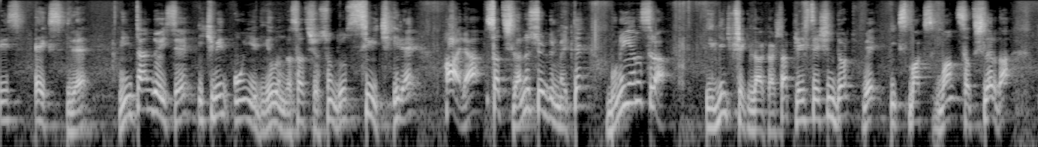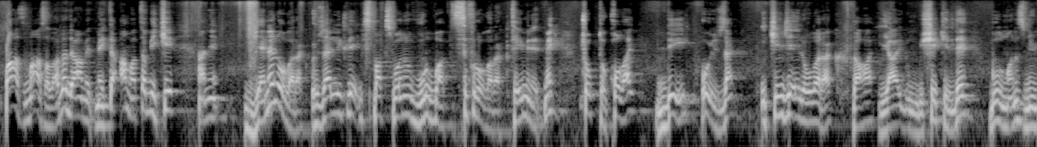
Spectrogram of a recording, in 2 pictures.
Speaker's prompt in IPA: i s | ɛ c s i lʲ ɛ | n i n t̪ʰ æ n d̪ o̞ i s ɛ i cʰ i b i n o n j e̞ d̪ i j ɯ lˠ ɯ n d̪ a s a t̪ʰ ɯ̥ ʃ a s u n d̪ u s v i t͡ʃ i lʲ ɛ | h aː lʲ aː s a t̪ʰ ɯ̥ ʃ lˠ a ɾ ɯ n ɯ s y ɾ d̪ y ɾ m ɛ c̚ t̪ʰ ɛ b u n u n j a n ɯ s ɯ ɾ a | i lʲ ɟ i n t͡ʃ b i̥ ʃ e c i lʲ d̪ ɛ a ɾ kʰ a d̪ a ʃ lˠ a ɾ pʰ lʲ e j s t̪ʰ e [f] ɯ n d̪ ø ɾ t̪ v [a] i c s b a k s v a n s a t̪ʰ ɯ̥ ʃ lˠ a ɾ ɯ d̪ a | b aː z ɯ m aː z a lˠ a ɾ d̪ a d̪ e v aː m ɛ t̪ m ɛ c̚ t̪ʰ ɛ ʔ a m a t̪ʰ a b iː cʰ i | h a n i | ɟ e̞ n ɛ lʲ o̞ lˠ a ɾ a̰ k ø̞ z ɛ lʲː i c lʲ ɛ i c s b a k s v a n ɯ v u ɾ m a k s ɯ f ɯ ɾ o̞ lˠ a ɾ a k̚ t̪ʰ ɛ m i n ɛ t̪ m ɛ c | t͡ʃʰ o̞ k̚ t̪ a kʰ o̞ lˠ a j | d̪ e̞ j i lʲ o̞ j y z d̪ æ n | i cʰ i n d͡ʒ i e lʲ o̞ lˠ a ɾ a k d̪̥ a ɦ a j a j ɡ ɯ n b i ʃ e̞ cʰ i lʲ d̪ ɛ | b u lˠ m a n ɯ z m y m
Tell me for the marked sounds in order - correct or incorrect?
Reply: incorrect, incorrect

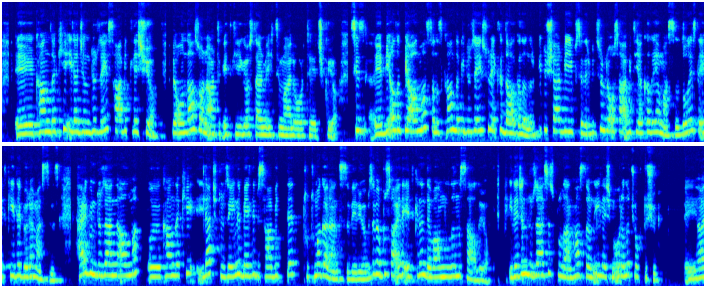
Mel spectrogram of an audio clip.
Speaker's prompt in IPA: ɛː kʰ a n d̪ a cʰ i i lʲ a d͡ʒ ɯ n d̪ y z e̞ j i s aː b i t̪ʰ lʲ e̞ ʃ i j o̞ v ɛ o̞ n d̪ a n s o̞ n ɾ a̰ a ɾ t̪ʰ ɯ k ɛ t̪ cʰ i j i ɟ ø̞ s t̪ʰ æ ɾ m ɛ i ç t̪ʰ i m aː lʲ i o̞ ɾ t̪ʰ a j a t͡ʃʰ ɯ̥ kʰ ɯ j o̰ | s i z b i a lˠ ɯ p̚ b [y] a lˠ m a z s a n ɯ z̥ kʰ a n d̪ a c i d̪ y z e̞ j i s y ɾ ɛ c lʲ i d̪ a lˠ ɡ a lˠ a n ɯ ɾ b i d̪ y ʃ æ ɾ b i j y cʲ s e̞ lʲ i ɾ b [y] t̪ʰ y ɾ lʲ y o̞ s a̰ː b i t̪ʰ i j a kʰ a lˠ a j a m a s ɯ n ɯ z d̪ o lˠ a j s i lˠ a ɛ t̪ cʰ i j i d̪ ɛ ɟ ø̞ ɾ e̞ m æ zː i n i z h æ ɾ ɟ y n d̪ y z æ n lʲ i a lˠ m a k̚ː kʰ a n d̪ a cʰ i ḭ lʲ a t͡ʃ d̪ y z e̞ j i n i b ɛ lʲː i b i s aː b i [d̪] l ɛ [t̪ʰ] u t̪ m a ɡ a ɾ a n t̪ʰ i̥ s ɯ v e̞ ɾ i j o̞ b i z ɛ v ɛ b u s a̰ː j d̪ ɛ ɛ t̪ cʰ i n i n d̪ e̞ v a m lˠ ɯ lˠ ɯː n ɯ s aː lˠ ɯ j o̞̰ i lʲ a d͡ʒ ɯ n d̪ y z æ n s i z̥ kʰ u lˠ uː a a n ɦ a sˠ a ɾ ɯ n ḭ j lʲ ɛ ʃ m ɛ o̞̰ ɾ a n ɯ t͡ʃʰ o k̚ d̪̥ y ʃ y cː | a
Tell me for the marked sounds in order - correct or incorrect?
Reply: incorrect, incorrect, incorrect, correct

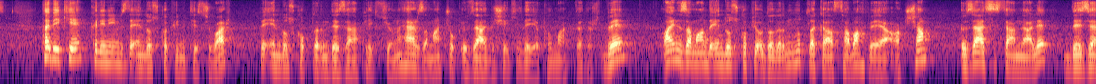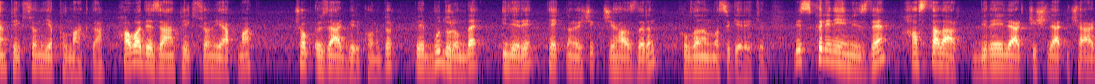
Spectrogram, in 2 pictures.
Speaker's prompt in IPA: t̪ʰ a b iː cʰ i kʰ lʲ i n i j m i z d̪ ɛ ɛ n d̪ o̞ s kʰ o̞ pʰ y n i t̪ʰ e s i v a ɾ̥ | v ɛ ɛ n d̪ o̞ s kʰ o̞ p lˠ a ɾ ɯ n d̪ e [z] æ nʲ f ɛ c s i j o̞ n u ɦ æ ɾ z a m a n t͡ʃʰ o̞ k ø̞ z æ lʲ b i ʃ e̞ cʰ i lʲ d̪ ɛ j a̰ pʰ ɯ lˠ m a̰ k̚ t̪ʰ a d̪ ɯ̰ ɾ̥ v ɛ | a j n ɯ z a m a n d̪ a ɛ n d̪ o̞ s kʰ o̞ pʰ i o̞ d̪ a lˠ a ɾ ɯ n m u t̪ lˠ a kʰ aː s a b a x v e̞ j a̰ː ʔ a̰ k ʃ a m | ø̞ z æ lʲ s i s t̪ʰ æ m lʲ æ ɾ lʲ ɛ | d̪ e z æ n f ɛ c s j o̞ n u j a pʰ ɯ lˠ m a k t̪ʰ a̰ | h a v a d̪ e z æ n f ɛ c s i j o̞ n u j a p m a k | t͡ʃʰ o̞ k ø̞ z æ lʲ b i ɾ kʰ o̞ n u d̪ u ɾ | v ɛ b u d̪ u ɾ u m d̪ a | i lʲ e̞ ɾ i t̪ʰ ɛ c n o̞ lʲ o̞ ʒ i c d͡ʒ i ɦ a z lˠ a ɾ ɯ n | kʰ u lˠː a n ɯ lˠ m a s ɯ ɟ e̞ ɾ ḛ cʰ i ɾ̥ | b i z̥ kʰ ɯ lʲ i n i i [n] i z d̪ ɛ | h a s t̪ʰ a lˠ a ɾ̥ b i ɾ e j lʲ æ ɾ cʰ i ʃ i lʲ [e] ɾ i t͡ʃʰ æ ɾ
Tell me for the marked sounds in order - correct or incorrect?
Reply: correct, incorrect, incorrect

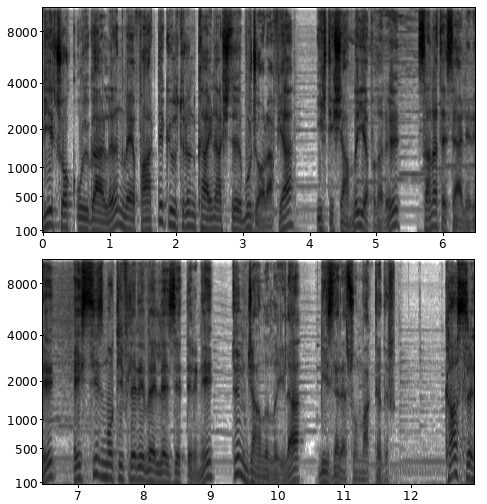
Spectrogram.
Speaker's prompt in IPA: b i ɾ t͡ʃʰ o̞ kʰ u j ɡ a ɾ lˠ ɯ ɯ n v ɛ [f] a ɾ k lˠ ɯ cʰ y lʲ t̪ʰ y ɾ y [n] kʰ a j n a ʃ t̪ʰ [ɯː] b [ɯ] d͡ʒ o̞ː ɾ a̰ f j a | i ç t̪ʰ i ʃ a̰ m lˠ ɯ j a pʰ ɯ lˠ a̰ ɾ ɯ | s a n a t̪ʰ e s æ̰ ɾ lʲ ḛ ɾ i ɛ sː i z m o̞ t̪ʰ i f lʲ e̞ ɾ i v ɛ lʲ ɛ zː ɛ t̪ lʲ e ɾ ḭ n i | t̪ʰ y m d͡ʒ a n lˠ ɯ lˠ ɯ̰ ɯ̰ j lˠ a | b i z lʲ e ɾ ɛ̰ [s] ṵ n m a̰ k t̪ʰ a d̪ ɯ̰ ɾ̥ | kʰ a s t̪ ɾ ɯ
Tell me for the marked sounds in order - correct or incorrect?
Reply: correct, correct, correct, incorrect, correct

